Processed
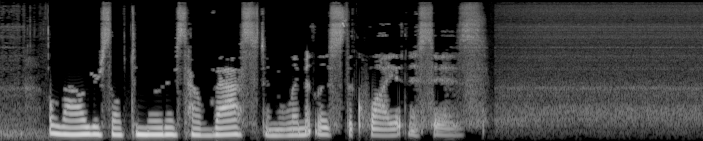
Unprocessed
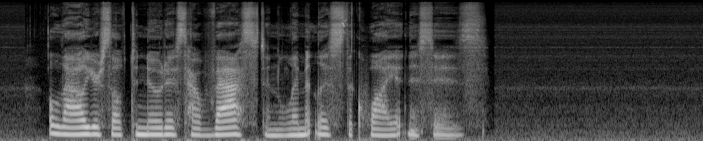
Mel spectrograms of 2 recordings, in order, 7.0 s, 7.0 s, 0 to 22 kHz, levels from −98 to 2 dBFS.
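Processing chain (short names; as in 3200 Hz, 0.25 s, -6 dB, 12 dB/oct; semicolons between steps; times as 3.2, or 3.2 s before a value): high-pass sweep 190 Hz -> 750 Hz, 1.73–5.6; spectral gate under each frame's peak -30 dB strong; high shelf 6500 Hz +8.5 dB; three-band squash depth 40%; gain -1.5 dB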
